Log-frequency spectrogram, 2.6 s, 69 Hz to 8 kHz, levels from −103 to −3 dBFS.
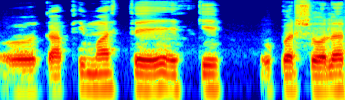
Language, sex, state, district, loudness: Hindi, male, Bihar, Supaul, -16 LUFS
